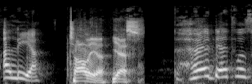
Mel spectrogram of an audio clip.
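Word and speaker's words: Aaliyah: wife Beyonce for example they put liar it's pronounced Aliyah Talia yes her death was also very strange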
